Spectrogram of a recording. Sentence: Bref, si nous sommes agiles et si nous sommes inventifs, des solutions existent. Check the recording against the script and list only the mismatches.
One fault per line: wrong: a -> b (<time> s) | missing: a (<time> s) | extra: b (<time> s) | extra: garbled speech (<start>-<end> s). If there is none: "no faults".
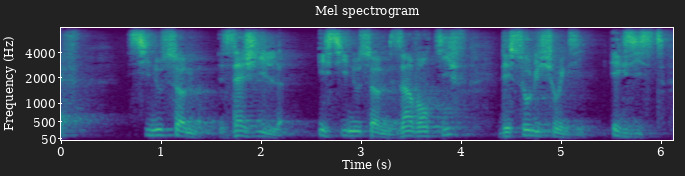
no faults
